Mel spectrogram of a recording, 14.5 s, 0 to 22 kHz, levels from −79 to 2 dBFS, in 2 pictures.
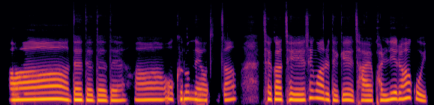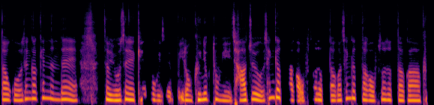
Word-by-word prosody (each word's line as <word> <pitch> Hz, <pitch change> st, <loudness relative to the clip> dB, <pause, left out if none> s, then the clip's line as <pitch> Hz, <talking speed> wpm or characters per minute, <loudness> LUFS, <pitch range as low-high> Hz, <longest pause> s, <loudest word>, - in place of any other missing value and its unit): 아 225 Hz, +2 st, +5 dB
네네네네. 195 Hz, -2 st, +2 dB
아 215 Hz, +1 st, 0 dB
어 230 Hz, -2 st, -2 dB
그렇네요, 235 Hz, -5 st, 0 dB
진짜. 205 Hz, +6 st, -6 dB, 0.4 s
제가 230 Hz, -1 st, +3 dB
제 210 Hz, 0 st, +2 dB
생활을 265 Hz, -4 st, 0 dB
되게 200 Hz, 0 st, -1 dB
잘 190 Hz, +1 st, -1 dB
관리를 230 Hz, +6 st, +2 dB
하고 260 Hz, -6 st, +1 dB
있다고 195 Hz, +2 st, -4 dB
생각했는데 240 Hz, -5 st, -3 dB, 0.4 s
진짜 220 Hz, -4 st, +3 dB
요새 200 Hz, +2 st, +1 dB
계속 210 Hz, -2 st, -8 dB
이제 175 Hz, -1 st, -10 dB
이런 195 Hz, -2 st, -2 dB
근육통이 210 Hz, -3 st, -1 dB
자주 200 Hz, -1 st, +1 dB
생겼다가 280 Hz, -5 st, -2 dB
없어졌다가 195 Hz, -2 st, -3 dB
생겼다가 255 Hz, -5 st, -3 dB
없어졌다가 185 Hz, -1 st, -2 dB
그 -, -, -10 dB
210 Hz, 290 characters per minute, -18 LUFS, 195-230 Hz, 0.4 s, 아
